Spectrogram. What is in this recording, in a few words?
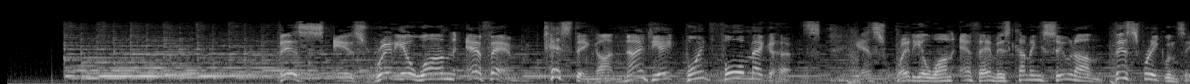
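new fm transmitter trailer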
